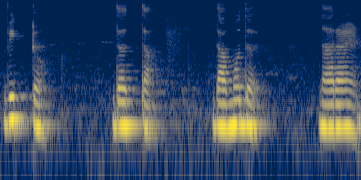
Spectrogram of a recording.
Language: Konkani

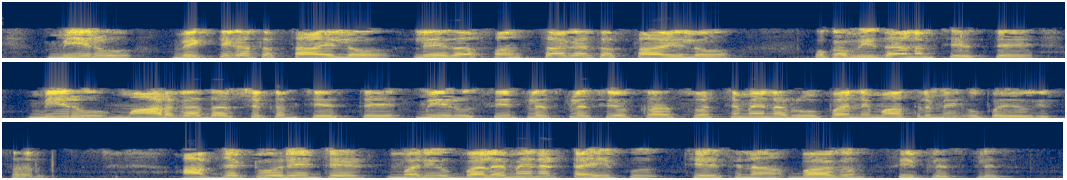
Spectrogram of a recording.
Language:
Telugu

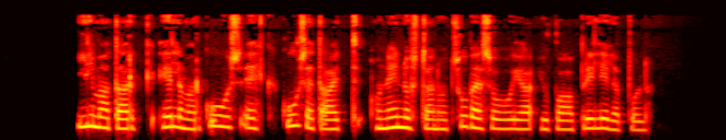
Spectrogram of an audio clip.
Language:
Estonian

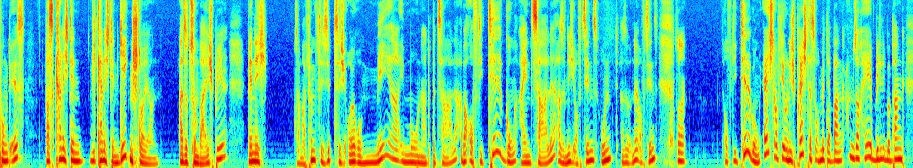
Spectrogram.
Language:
German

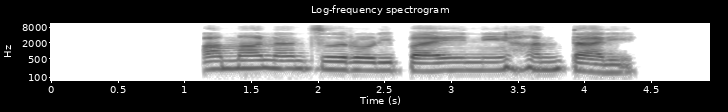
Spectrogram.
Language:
South Ucayali Ashéninka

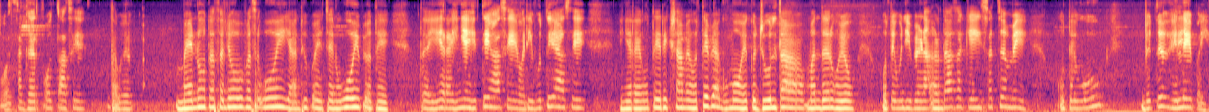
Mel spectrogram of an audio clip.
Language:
Sindhi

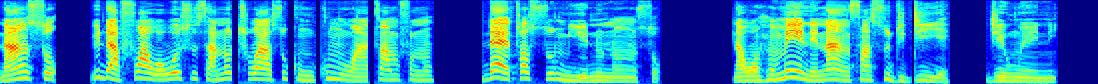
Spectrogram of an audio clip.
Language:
Akan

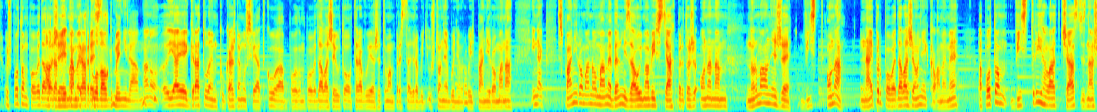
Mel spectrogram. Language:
Slovak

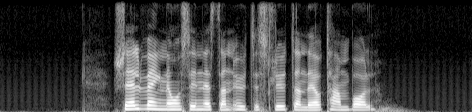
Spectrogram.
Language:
Swedish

